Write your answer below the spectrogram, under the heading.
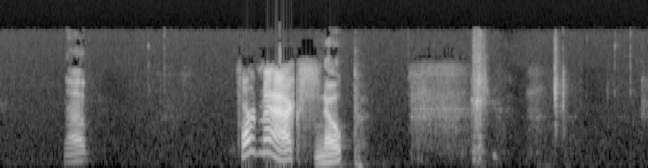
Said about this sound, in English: Who's typing? Not me this time.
